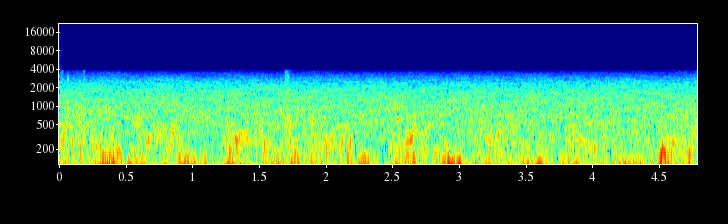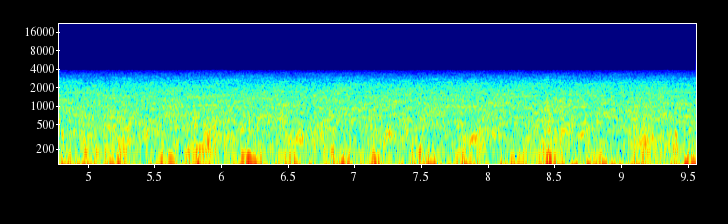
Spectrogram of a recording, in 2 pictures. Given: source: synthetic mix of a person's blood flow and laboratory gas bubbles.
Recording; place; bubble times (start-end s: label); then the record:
Doppler ultrasound of blood flow; precordium
0.00-0.51 s: bubbles
1.63-2.09 s: bubbles
4.49-5.02 s: bubbles
5.68-6.25 s: bubbles
From the record:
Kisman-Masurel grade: 221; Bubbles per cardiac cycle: several, 3 to 8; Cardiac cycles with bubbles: 10 to 50%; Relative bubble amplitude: barely perceptible (0.100 to 0.250); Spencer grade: 2 (many but less than half of the cardiac periods contain bubble signals, singularly or in groups); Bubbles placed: anywhere in the cardiac cycle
